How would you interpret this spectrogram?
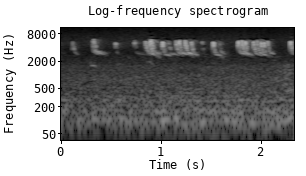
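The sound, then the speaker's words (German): Bearded reedlings calling in a rapid series of short, high, metallic pinging notes, some clustered in quick bursts, over a faint low background hiss. “Da hören wir die Bartmeisen.”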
